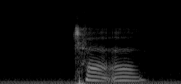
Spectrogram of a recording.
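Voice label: "chen", third tone, Chinese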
